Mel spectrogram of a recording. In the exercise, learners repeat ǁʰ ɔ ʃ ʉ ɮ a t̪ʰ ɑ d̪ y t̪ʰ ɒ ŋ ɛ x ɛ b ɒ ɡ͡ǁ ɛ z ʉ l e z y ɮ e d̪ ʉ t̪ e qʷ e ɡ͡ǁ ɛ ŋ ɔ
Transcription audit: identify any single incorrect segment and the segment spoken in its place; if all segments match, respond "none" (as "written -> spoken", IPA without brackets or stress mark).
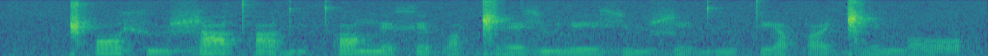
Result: a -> ɑ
